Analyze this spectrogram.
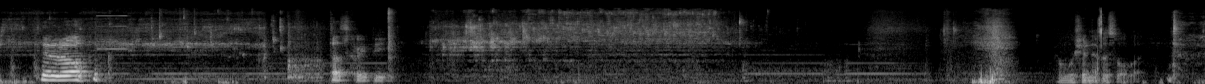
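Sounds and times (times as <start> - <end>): toilet flushing water rushing: 0.0 - 3.3, 4.2 - 7.6.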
